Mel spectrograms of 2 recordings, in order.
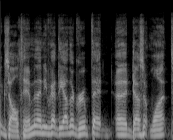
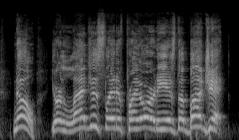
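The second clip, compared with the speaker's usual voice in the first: very high, emphatic, drawn-out yelling; 12 semitones higher than usual. Complaining about the legislators to the other speaker, yelling. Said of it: "Why are you yelling?".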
